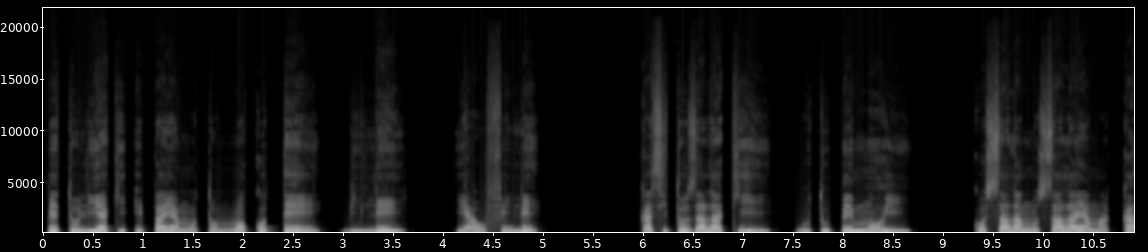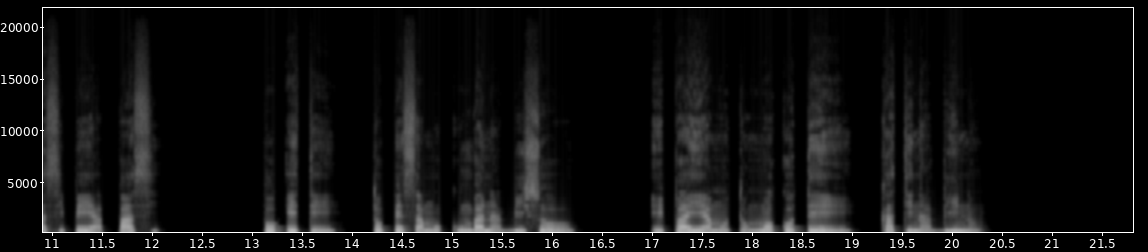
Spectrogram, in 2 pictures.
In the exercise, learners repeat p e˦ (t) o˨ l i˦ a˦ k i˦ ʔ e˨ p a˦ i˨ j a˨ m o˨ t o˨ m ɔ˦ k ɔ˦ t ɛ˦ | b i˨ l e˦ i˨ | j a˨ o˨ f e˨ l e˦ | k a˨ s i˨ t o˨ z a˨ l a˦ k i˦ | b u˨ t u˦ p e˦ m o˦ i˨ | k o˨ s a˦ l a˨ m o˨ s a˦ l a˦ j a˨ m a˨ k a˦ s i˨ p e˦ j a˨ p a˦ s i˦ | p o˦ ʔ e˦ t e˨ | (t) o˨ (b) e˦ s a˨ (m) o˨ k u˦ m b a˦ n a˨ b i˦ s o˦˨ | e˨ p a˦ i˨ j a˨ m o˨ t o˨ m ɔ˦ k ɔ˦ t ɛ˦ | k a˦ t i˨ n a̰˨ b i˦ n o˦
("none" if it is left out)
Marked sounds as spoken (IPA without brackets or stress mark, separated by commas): t, t, p, m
